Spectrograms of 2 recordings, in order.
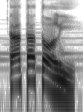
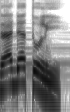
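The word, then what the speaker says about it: Ratatouille: Hasilnya, Ratatoli. Ratatoli, Nay. Ngarang banget jadi Radatuli. Itu bacanya mirip.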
